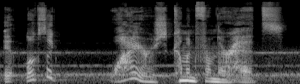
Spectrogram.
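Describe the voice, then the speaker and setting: A man's voice: wildly swooping pitch, a little slow. Dude doing cocky young guy sneaking in, brash, voice bounces all over, music under. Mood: alarmed. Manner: brash, dismissive, jumpy pitch. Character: cocky young man sneaking onto a base.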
